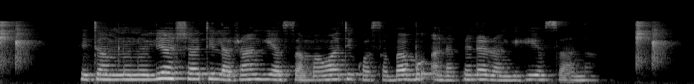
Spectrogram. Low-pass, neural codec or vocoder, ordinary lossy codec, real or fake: none; none; none; real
